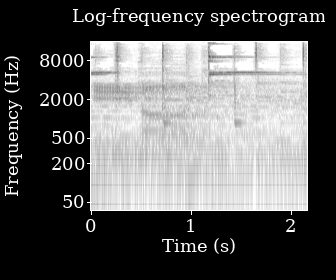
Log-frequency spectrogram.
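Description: Background devotional music: a chanted, mantra-like vocal over sustained instruments and a steady percussive beat.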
